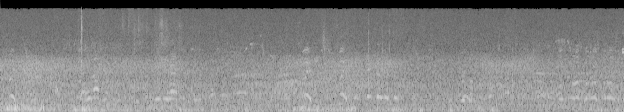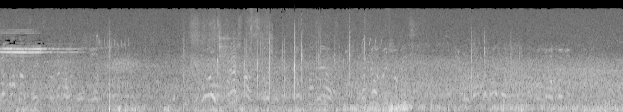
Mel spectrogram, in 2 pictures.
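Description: Teenage boys shout across an open football pitch.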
